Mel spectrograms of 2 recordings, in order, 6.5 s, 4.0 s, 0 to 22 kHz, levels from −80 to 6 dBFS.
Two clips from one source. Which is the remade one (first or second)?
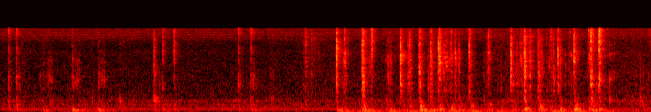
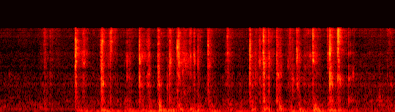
second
